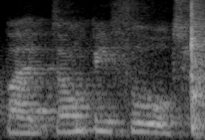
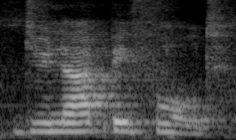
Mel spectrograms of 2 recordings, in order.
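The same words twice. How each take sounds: First: Said in the usual way. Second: "not" pulled apart from "do" and leaned on; stress on NOT. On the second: Real, not acted. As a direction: warn with weight on "not".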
